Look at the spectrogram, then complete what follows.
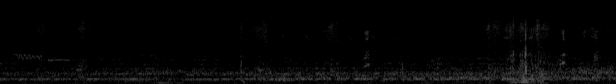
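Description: Faint buzzing of a flying insect, wavering in pitch, over quiet mountain ambience with scattered short high chirps. About five seconds in comes a sharp click with a low thud.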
